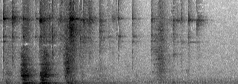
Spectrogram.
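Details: Playful wrestling between two Scottish Terriers, McGee and Mackie: three quick gruff growl bursts in the first second, then a softer snort and fading scuffles.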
